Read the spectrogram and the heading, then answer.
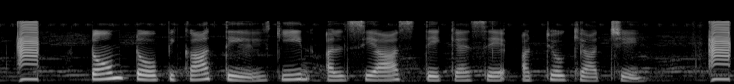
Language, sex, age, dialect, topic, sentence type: Marathi, female, 25-30, Standard Marathi, agriculture, question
